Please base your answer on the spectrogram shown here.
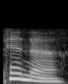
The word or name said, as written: pinna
